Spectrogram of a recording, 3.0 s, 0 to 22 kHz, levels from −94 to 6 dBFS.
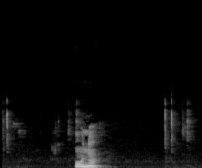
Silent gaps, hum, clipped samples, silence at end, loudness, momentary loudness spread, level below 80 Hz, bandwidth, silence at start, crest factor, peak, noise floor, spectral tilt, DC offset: none; none; under 0.1%; 1.55 s; -20 LUFS; 26 LU; -68 dBFS; 9 kHz; 1.1 s; 18 dB; -8 dBFS; -74 dBFS; -6.5 dB/octave; under 0.1%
